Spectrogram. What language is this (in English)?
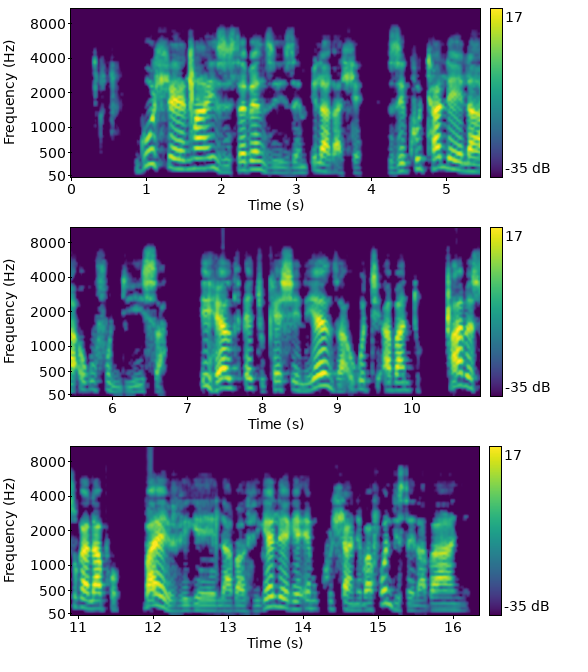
North Ndebele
